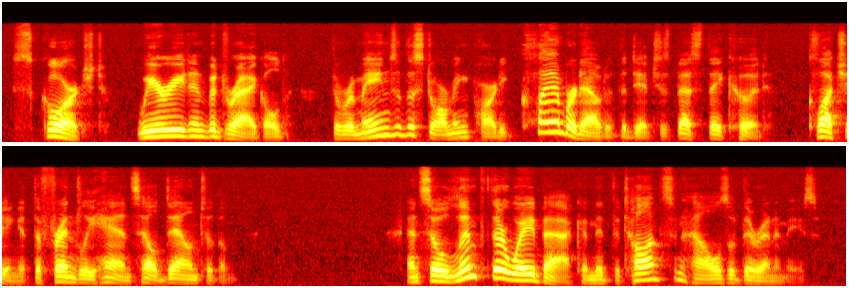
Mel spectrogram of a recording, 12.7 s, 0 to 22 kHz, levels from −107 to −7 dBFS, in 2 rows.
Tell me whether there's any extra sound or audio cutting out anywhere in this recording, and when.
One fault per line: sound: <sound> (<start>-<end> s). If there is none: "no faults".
no faults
